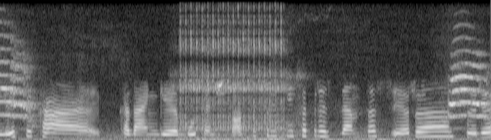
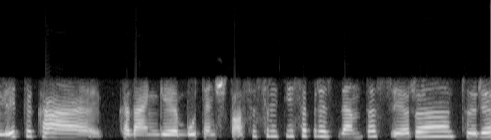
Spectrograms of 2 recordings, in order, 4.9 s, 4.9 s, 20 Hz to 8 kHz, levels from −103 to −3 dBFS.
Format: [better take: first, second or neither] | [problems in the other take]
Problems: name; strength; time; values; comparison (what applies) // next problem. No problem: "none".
second | background sound (Engine / Tools + Meow); 4 dB below the speech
